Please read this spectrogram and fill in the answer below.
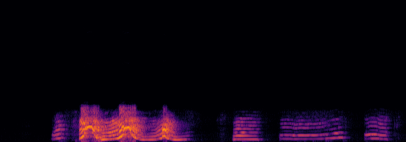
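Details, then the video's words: Doberman puppy Rocco, six months old, attacking a hairdryer indoors: a tight run of loud, harsh yapping barks with bending pitch, then three shorter steady, tonal whining yelps after a brief pause. "Doberman puppy fighting the hairdryer !"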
